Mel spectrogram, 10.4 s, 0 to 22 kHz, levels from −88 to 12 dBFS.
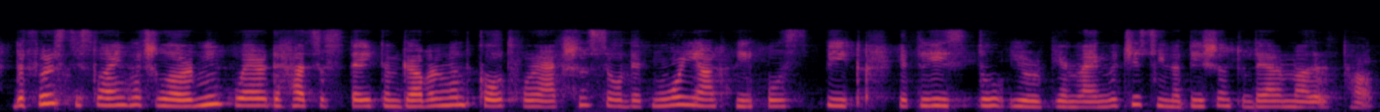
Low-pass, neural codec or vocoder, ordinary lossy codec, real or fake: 7.2 kHz; codec, 24 kHz, 1 kbps, SNAC; none; fake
